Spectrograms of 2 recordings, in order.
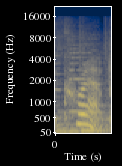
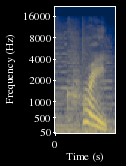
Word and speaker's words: crepe: Stefan's contribution is the crepe, or crepe recipe, as some Americans pronounce it.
